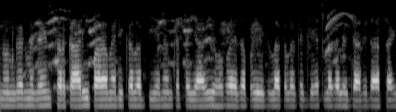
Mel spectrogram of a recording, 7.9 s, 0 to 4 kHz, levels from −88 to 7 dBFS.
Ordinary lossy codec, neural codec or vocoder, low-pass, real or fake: none; none; 3.6 kHz; real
